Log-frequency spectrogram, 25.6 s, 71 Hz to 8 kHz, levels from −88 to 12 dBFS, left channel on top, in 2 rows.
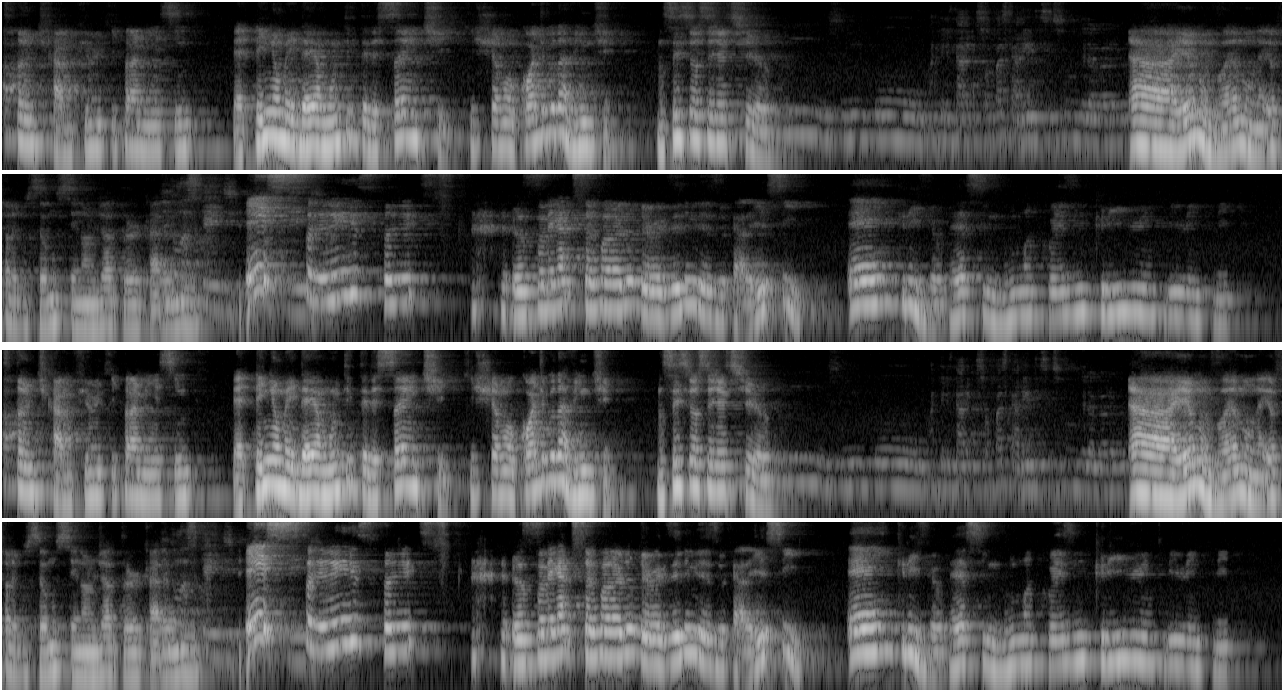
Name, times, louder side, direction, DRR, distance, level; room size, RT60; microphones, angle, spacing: voice 1, 0.0-1.9 2.3-6.1 6.5-7.7 11.3-14.6 15.2-20.8 21.3-25.1, right 2 dB, 50° right, 12 dB, 0.7 m, -23 dB
voice 2, 7.1-11.5 14.3-16.0, equal, 10° right, 2 dB, 5.6 m, -45 dB
30.0 x 28.5 x 5.2 m, 1.1 s
head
